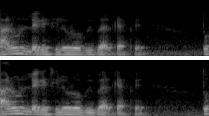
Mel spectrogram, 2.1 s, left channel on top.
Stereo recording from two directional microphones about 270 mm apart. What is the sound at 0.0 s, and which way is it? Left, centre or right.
Speech, centre.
